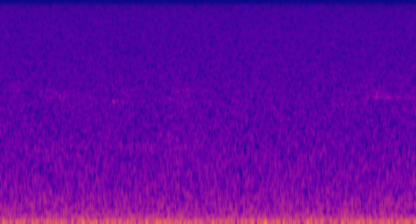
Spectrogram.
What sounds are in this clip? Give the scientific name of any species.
forest ambience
